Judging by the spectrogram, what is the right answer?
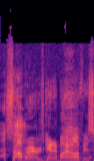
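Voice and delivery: mock rough, raspy voice. Retelling how the station founder greeted staff: imitating a boss's gravelly voice. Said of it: "he had that gravelly voice and had everybody on edge".

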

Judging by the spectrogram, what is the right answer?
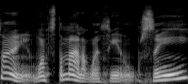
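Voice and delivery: put-on classic early-talkie old Hollywood movie character voice. Introducing a channel about old Hollywood, old Hollywood movie voice. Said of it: "characters would talk like this".

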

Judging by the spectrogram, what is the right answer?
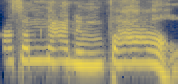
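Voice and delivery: sudden outburst. Retelling why a man skipped a show, acting out his reply; retelling Dennis's big outburst. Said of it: "that's his big outburst".

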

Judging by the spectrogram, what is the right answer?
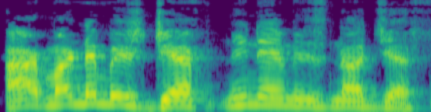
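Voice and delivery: bad, terrible put-on Indian accent. Imitating the people who practiced on old people, in a terrible indian accent. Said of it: "That was a terrible Indian accent".

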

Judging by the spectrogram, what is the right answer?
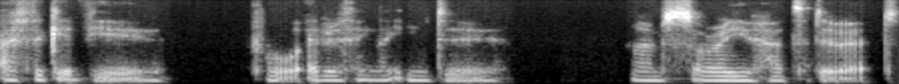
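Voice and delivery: soft whisper. Player describing their character's move to calm a foe, whispering in their ear. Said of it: "I'm just going to whisper to them in their ear".

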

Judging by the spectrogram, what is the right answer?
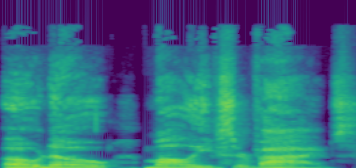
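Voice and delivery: very drawn-out, slow, swooping, dismayed, upset voice. Acting out a viewer who has already seen the movie, play a mock-upset viewer sounding like Batman. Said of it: "That was your good Batman impression".

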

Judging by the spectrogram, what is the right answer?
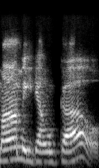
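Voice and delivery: put-on crying child voice. A mother retells her three-year-old's plea at her suitcase, imitating a crying child.

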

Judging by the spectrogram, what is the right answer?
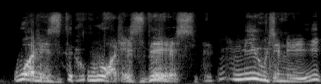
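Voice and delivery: put-on shouted character voice. Voicing a character who shouts in his best Darjan voice. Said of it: "will kind of shout in his best Darjan".

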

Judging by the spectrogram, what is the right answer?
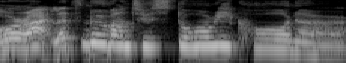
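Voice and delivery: put-on camp Welsh accent, very high, very slow. Host moving the episode on to the story corner segment, in a camp welsh voice. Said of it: "I've gone back to the sort of Camp Welsh voice".

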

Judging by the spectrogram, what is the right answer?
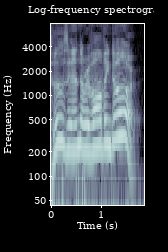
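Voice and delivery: very high, loud, rising voice. Retelling how a friend teases about assistants: Seinfeld impression. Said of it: "He says it like Seinfeld".

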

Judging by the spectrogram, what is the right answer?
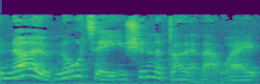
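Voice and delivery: plain

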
